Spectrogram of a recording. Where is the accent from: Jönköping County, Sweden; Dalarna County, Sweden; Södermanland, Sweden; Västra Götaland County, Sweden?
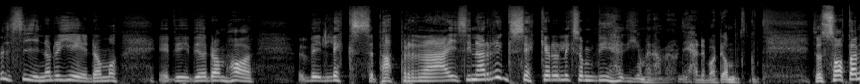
Västra Götaland County, Sweden; Hönö; alla ni gamla öbor som på Hönöcklö, där jag kommer ifrån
